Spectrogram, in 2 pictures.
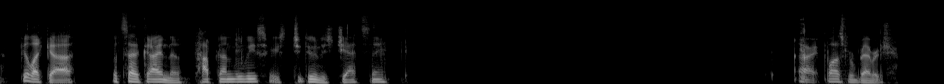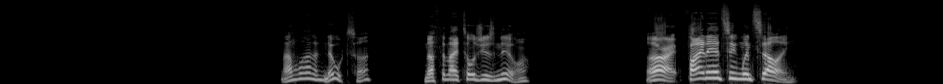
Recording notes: Real estate entrepreneurs in Baton Rouge, Louisiana. This was a live class recorded to give investors a solid qualitative overview of all the different real estate investing strategies. The live in-person version.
